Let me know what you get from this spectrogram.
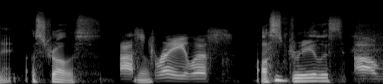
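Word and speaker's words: aurora australis: quick uh google tells me that it is pronounced aurora astralis we were both wrong the british pronunciation is aurora astralis yeah that's how i'm pronouncing it astralis australis australis it's the canadian accent australis it's true come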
